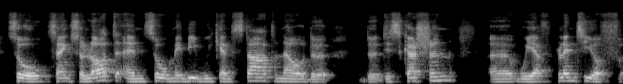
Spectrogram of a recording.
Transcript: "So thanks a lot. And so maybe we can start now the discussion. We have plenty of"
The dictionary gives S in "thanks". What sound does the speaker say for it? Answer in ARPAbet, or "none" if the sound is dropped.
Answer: S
